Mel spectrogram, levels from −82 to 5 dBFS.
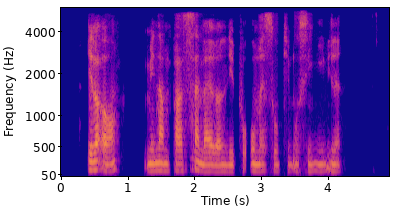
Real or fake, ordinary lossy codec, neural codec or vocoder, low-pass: fake; AAC, 24 kbps; codec, 16 kHz, 4 kbps, FunCodec, trained on LibriTTS, 50 frames a second; 5.4 kHz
